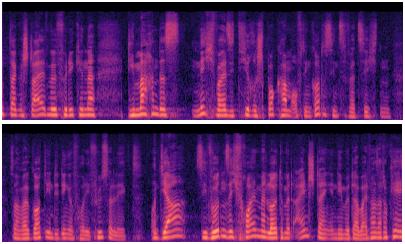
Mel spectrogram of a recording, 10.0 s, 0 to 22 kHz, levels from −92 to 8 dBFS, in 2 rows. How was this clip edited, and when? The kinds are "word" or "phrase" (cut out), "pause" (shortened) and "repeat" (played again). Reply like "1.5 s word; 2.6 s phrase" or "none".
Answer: 2.3 s pause; 6.8 s pause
